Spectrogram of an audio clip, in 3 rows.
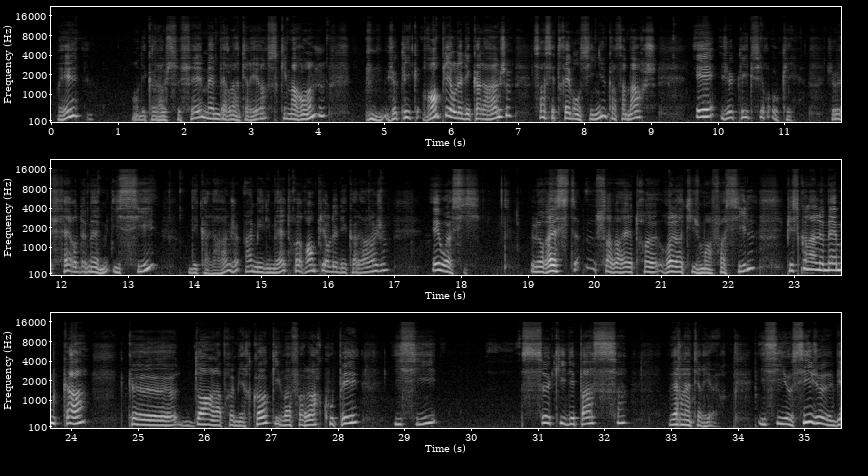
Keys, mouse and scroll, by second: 0.3-1.4 drag, 1.9-2.7 scroll up 2, 2.4 click, 3.4 click, 4.1 middle click, 5.5-9.3 drag, 10.4 click, 12.3 click, 13.5 click, 15.1 click, 16.5 click, 17.5-18.6 scroll down 2, 18.6 KP_2, 20.1-21.0 scroll up 1, 21.0-24.4 middle drag, 24.7-33.4 scroll down 1, 33.8 click, 34.7-35.5 scroll up 1.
